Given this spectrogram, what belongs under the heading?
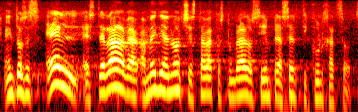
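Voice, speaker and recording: A man teaching as a rabbi, telling stories in an animated way, pausing to search for words, with faint hiss and a roomy echo on the recording. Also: on the high side. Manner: animated, with frequent fillers and restarts. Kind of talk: storytelling lecture. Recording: reverberant room with faint hiss.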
